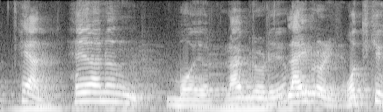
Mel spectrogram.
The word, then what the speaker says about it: HEAAN: 해안.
